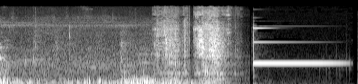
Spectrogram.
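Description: A bone tool scrapes and rasps against a hard edge, close by.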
